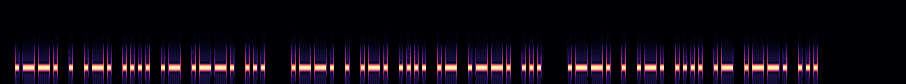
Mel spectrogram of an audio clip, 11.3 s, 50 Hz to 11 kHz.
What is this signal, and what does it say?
Morse code, heard as a keyed tone, about 25 wpm, 700 Hz. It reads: PERHAPS PERHAPS PERHAPS
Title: Top 500 Words Repeated 25wpm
